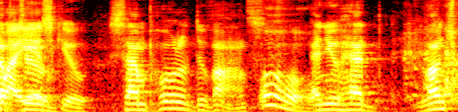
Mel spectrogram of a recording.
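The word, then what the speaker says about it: Saint-Paul-de-Vence: No, it's called Saint-Paul-du-Vence. Oh, what of course, did you say? You know, I said Paul Saint-Gervain. And Paul Saint-Gervain would be the wrong town.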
